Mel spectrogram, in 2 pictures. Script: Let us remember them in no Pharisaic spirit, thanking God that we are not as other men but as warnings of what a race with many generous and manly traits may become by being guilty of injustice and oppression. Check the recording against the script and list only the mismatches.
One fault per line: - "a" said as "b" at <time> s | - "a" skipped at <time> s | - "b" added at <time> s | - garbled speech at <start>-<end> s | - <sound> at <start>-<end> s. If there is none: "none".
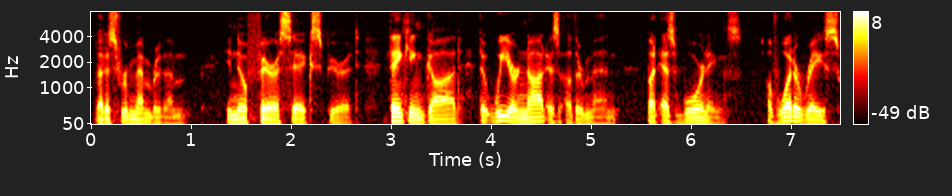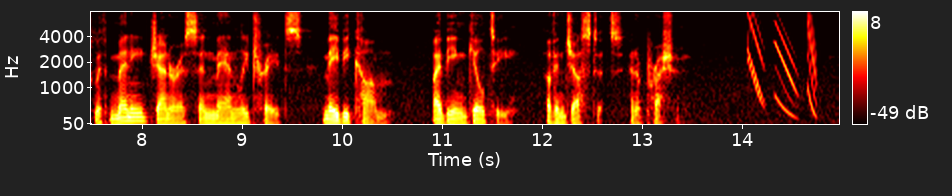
- dropout at 12.6-12.7 s
- chirp at 14.0-14.8 s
